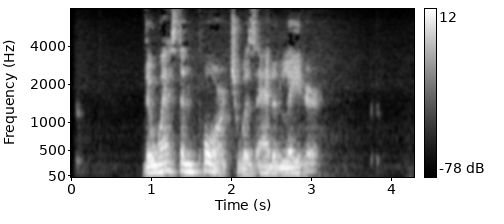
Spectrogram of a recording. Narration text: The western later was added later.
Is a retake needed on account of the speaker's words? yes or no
yes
